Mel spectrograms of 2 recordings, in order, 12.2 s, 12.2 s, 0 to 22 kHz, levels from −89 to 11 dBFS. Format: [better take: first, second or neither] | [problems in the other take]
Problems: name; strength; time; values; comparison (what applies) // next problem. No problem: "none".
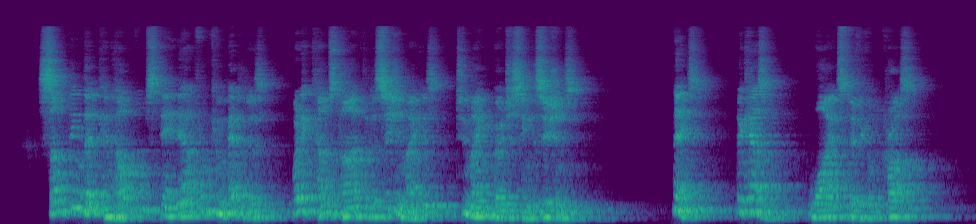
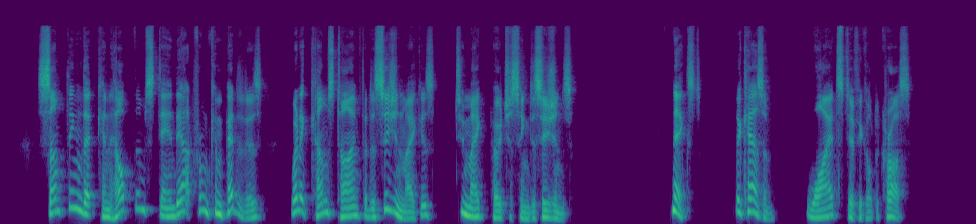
second | off-mic speech; far // room echo; noticeable; dies away in 0.9 s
